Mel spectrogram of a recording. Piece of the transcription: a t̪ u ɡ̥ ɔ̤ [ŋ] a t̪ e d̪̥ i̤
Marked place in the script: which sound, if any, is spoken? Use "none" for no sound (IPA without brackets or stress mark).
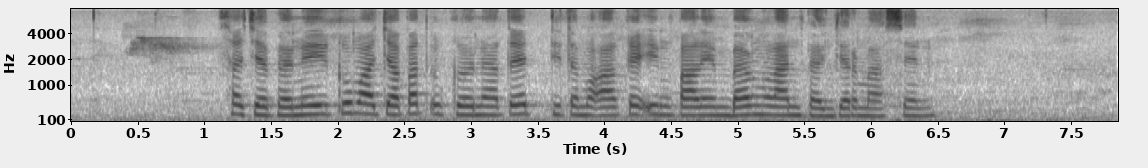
n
